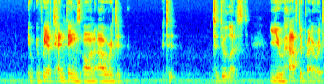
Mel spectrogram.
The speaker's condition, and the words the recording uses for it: Stuttering. If I'm stuttering in medical school, even, and anytime I quote unquote slip up, it's automatically attributed to my character.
